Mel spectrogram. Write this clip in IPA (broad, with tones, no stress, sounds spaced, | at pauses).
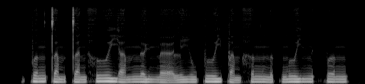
p ʊ˥ ŋ t̪ ɐ˧ m t̪ ɐ˨˧ n h uː˥ j ɐ˨˥ m n̪ ɵ˧ ɥ m œː˨˩ l iː˧ w p uː˥ j p ɐ˨ m h ʊ˥ ŋ n̪ ʊ˨˥ k̚ m uː˥ j n̪ ɪ˥ k̚ p ʊ˥ ŋ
